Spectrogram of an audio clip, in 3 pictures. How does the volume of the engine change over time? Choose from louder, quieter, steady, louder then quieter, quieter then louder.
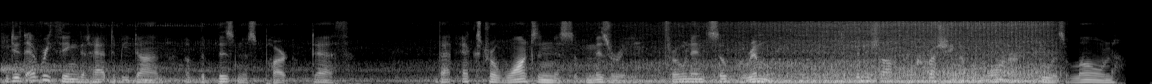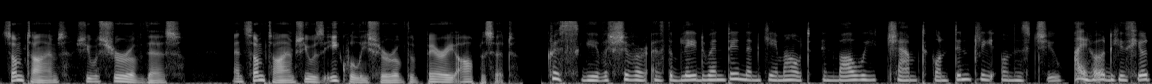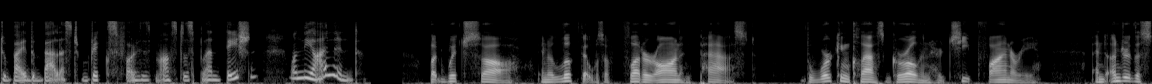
quieter then louder.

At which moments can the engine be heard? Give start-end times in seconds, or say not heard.
0.0-10.7.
